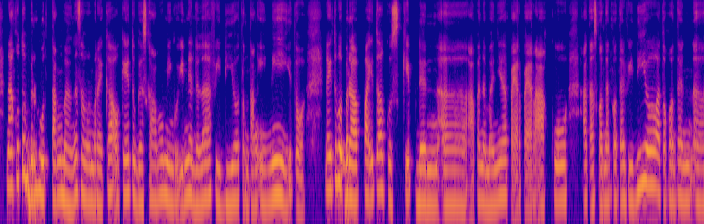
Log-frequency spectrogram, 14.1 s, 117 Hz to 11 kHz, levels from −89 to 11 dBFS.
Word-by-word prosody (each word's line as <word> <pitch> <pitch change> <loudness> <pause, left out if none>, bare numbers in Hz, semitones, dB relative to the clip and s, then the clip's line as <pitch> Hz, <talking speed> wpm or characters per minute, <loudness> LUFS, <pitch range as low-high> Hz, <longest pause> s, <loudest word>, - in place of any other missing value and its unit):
Nah 250 - +3
aku 260 +3 -1
tuh 315 0 +3
berhutang 210 -2 +2
banget 190 +3 0
sama 200 -5 -1
mereka, 185 +4 -1
oke, 215 +3 -1
tugas 185 -3 -1
kamu 195 +2 -4
minggu 190 -3 0
ini 200 +5 +1
adalah 190 +2 -1
video 185 -2 -3
tentang 175 -2 -7
ini 190 +1 +3
gitu. - - -3 0.5
Nah - - +3
itu, 235 - -7
beberapa 200 -4 +5
itu 215 +3 -1
aku 230 -4 -1
skip 205 +3 0
dan, 180 0 +2
eee, 175 -1 -4
apa 190 - -7
namanya, 185 +3 -1
PR-PR - - -4
aku 195 0 -1 0.3
atas 190 -1 -4
konten-konten 190 +1 -3
video 250 +7 +3
atau 185 -5 -4
konten, 190 0 -2
eee 185 -2 -4
195 Hz, 150 wpm, -22 LUFS, 180-210 Hz, 0.5 s, beberapa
